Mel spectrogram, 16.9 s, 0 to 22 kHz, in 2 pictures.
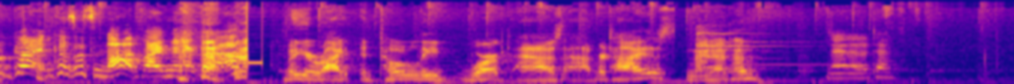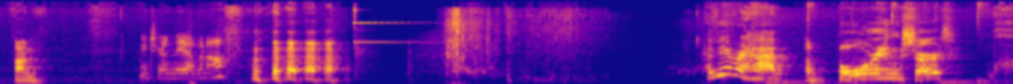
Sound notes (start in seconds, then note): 2.0 digital beeping; 5.7 bell dinging; 10.5 laughing; 11.3 bell dinging; 12.1 paper rustling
